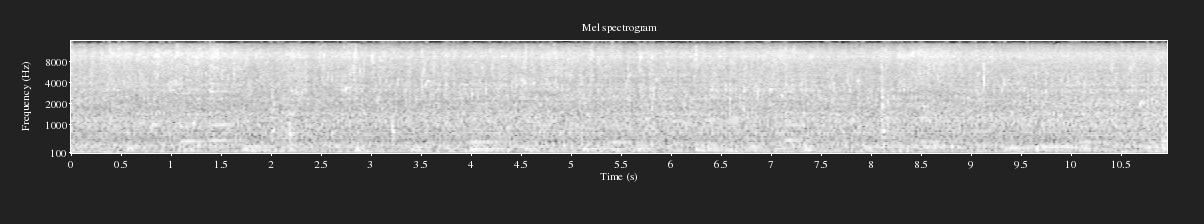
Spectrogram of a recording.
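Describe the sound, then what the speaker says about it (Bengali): Water poured into a pan where pabda fish curry is cooking, a steady loud gushing and splashing that holds on throughout with no talk. "আমি অল্প একটু জল দেবো অল্প কিছু একটু জল দিয়ে দিলাম"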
